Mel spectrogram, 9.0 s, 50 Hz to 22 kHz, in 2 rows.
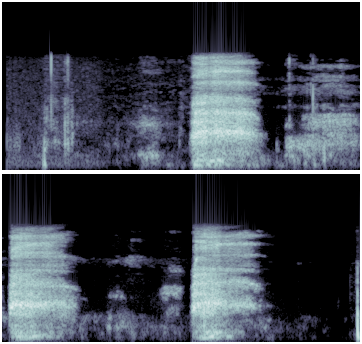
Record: {"exhalation_length": "9.0 s", "exhalation_amplitude": 31397, "exhalation_signal_mean_std_ratio": 0.44, "survey_phase": "beta (2021-08-13 to 2022-03-07)", "age": "65+", "gender": "Male", "wearing_mask": "No", "symptom_none": true, "smoker_status": "Ex-smoker", "respiratory_condition_asthma": false, "respiratory_condition_other": false, "recruitment_source": "REACT", "submission_delay": "2 days", "covid_test_result": "Negative", "covid_test_method": "RT-qPCR", "influenza_a_test_result": "Negative", "influenza_b_test_result": "Negative"}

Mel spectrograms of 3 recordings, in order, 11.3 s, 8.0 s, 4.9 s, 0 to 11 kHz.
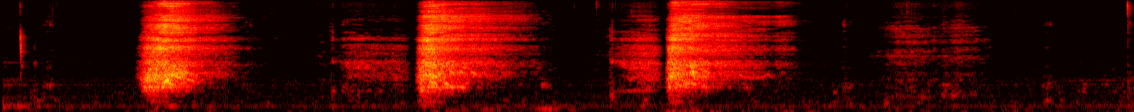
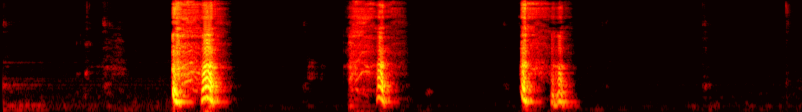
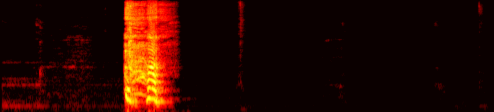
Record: {"exhalation_length": "11.3 s", "exhalation_amplitude": 14128, "exhalation_signal_mean_std_ratio": 0.37, "three_cough_length": "8.0 s", "three_cough_amplitude": 32768, "three_cough_signal_mean_std_ratio": 0.23, "cough_length": "4.9 s", "cough_amplitude": 32768, "cough_signal_mean_std_ratio": 0.21, "survey_phase": "beta (2021-08-13 to 2022-03-07)", "age": "65+", "gender": "Male", "wearing_mask": "No", "symptom_fatigue": true, "smoker_status": "Never smoked", "respiratory_condition_asthma": false, "respiratory_condition_other": false, "recruitment_source": "REACT", "submission_delay": "1 day", "covid_test_result": "Negative", "covid_test_method": "RT-qPCR", "influenza_a_test_result": "Negative", "influenza_b_test_result": "Negative"}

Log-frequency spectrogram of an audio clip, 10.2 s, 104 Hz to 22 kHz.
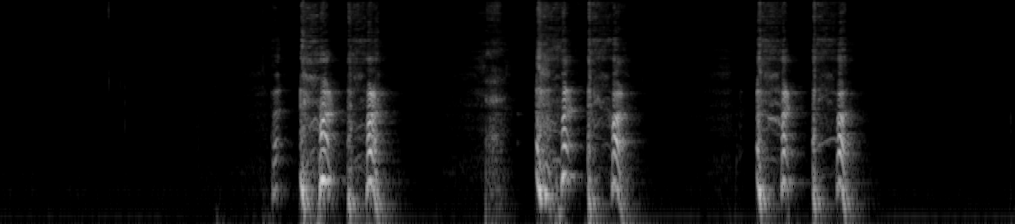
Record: {"three_cough_length": "10.2 s", "three_cough_amplitude": 15033, "three_cough_signal_mean_std_ratio": 0.31, "survey_phase": "alpha (2021-03-01 to 2021-08-12)", "age": "65+", "gender": "Male", "wearing_mask": "No", "symptom_none": true, "smoker_status": "Ex-smoker", "respiratory_condition_asthma": false, "respiratory_condition_other": false, "recruitment_source": "REACT", "submission_delay": "3 days", "covid_test_result": "Negative", "covid_test_method": "RT-qPCR"}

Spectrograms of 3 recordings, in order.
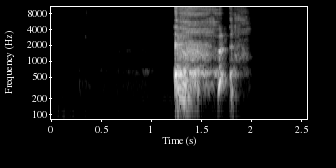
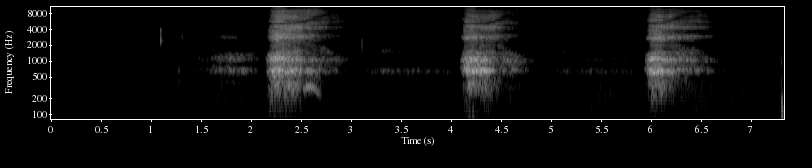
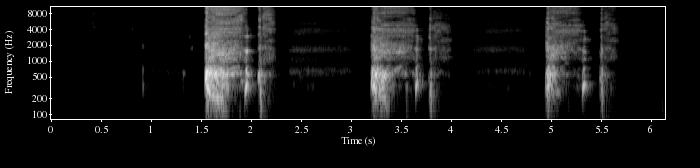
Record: {"cough_length": "2.6 s", "cough_amplitude": 32768, "cough_signal_mean_std_ratio": 0.31, "exhalation_length": "7.3 s", "exhalation_amplitude": 3920, "exhalation_signal_mean_std_ratio": 0.38, "three_cough_length": "6.1 s", "three_cough_amplitude": 32767, "three_cough_signal_mean_std_ratio": 0.29, "survey_phase": "beta (2021-08-13 to 2022-03-07)", "age": "45-64", "gender": "Female", "wearing_mask": "No", "symptom_none": true, "smoker_status": "Never smoked", "respiratory_condition_asthma": false, "respiratory_condition_other": false, "recruitment_source": "REACT", "submission_delay": "1 day", "covid_test_result": "Negative", "covid_test_method": "RT-qPCR", "influenza_a_test_result": "Negative", "influenza_b_test_result": "Negative"}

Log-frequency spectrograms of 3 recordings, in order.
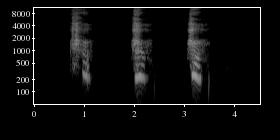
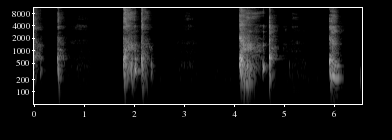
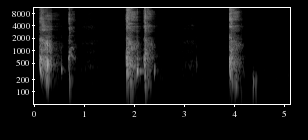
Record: {"exhalation_length": "4.5 s", "exhalation_amplitude": 3588, "exhalation_signal_mean_std_ratio": 0.35, "three_cough_length": "6.6 s", "three_cough_amplitude": 10098, "three_cough_signal_mean_std_ratio": 0.31, "cough_length": "5.1 s", "cough_amplitude": 10402, "cough_signal_mean_std_ratio": 0.32, "survey_phase": "alpha (2021-03-01 to 2021-08-12)", "age": "18-44", "gender": "Female", "wearing_mask": "No", "symptom_cough_any": true, "symptom_new_continuous_cough": true, "symptom_fatigue": true, "symptom_fever_high_temperature": true, "symptom_headache": true, "smoker_status": "Prefer not to say", "respiratory_condition_asthma": false, "respiratory_condition_other": false, "recruitment_source": "Test and Trace", "submission_delay": "2 days", "covid_test_result": "Positive", "covid_test_method": "RT-qPCR"}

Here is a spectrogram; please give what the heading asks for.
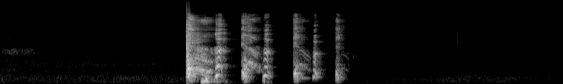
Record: {"three_cough_length": "5.6 s", "three_cough_amplitude": 32768, "three_cough_signal_mean_std_ratio": 0.26, "survey_phase": "alpha (2021-03-01 to 2021-08-12)", "age": "18-44", "gender": "Female", "wearing_mask": "No", "symptom_abdominal_pain": true, "smoker_status": "Ex-smoker", "respiratory_condition_asthma": true, "respiratory_condition_other": false, "recruitment_source": "REACT", "submission_delay": "1 day", "covid_test_result": "Negative", "covid_test_method": "RT-qPCR"}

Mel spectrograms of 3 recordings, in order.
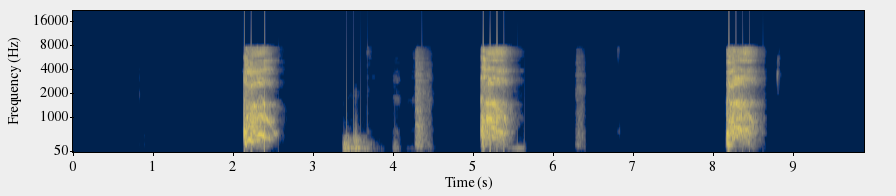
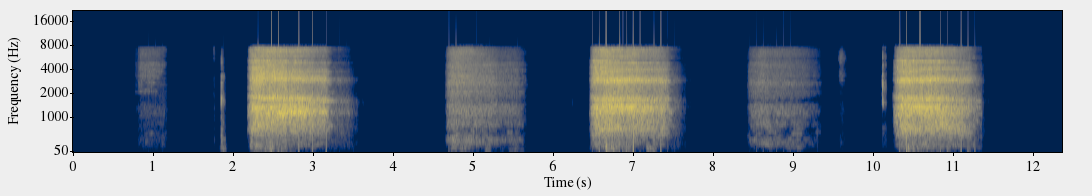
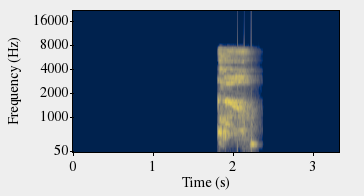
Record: {"three_cough_length": "9.9 s", "three_cough_amplitude": 32768, "three_cough_signal_mean_std_ratio": 0.28, "exhalation_length": "12.4 s", "exhalation_amplitude": 32767, "exhalation_signal_mean_std_ratio": 0.41, "cough_length": "3.3 s", "cough_amplitude": 28226, "cough_signal_mean_std_ratio": 0.29, "survey_phase": "beta (2021-08-13 to 2022-03-07)", "age": "45-64", "gender": "Female", "wearing_mask": "No", "symptom_sore_throat": true, "symptom_headache": true, "smoker_status": "Never smoked", "respiratory_condition_asthma": false, "respiratory_condition_other": false, "recruitment_source": "REACT", "submission_delay": "2 days", "covid_test_result": "Negative", "covid_test_method": "RT-qPCR"}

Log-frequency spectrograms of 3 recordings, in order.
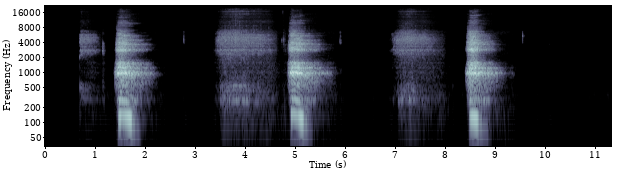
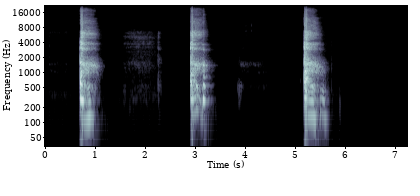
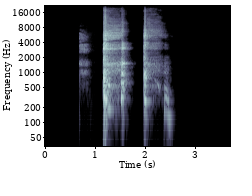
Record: {"exhalation_length": "11.3 s", "exhalation_amplitude": 25479, "exhalation_signal_mean_std_ratio": 0.32, "three_cough_length": "7.2 s", "three_cough_amplitude": 32768, "three_cough_signal_mean_std_ratio": 0.25, "cough_length": "3.7 s", "cough_amplitude": 32749, "cough_signal_mean_std_ratio": 0.3, "survey_phase": "beta (2021-08-13 to 2022-03-07)", "age": "45-64", "gender": "Female", "wearing_mask": "No", "symptom_none": true, "symptom_onset": "12 days", "smoker_status": "Ex-smoker", "respiratory_condition_asthma": false, "respiratory_condition_other": false, "recruitment_source": "REACT", "submission_delay": "1 day", "covid_test_result": "Negative", "covid_test_method": "RT-qPCR", "influenza_a_test_result": "Negative", "influenza_b_test_result": "Negative"}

